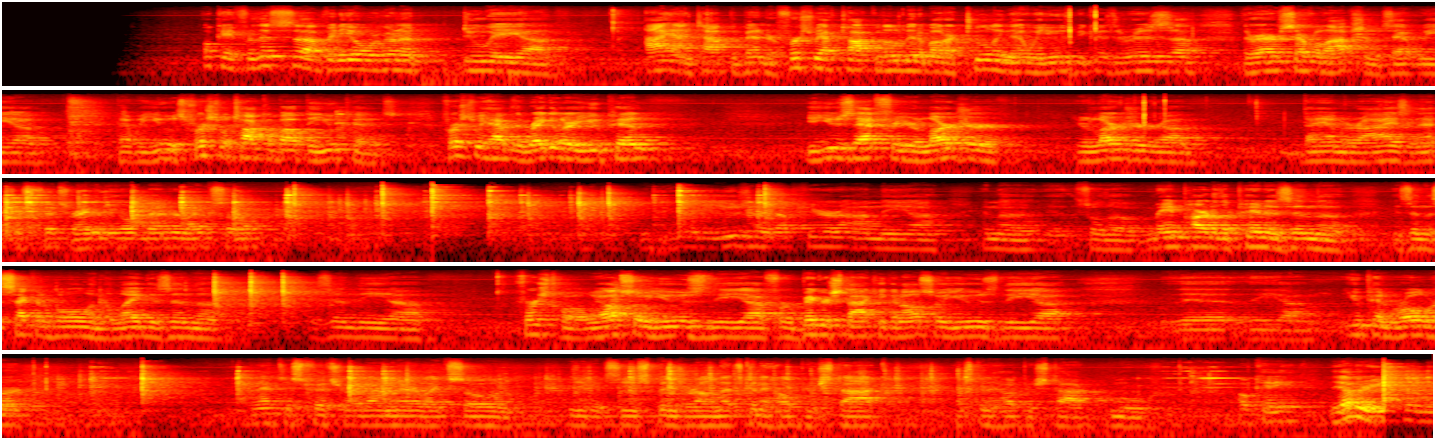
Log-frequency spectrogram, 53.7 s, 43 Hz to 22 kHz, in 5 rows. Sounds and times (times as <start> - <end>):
Speech: 1.5 - 4.2, 4.8 - 15.8, 16.8 - 19.8, 20.5 - 23.5, 26.4 - 33.9, 34.6 - 40.3, 41.0 - 43.3, 44.8 - 51.6, 52.3 - 53.7.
